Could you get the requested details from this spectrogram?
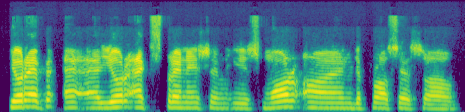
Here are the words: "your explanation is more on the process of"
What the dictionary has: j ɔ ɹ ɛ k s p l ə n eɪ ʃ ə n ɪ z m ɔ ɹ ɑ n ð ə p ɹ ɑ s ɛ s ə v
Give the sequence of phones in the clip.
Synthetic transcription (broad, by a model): j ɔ ɹ ɛ k s p l ə n eɪ ʃ ə n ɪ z m ɔ ɹ ɑ n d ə p ɹ ɑ s ɛ s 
